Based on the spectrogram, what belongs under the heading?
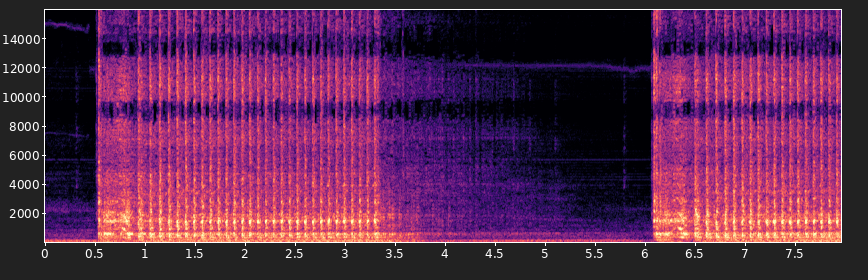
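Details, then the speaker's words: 1996 Dodge Ram 2500 Cummins 12-valve diesel that sat 7 years, all six injector lines cracked to bleed: even starter cranking at about three beats a second with no firing. It cranks but won't start because the lines stay bone dry and no fuel reaches the injectors. "we're going to need to bleed them so Neil's going to crank it it wants to start nothing"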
